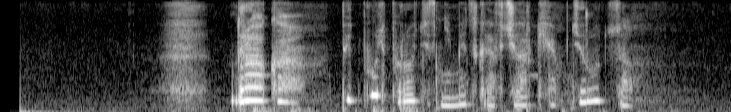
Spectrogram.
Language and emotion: Russian, sad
